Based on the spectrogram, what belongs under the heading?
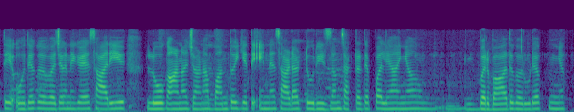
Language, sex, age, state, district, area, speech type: Dogri, female, 18-30, Jammu and Kashmir, Reasi, rural, spontaneous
